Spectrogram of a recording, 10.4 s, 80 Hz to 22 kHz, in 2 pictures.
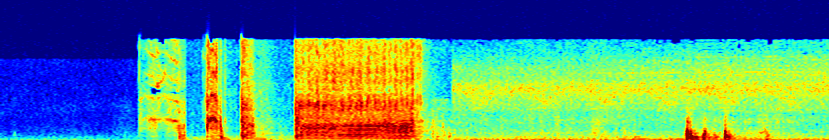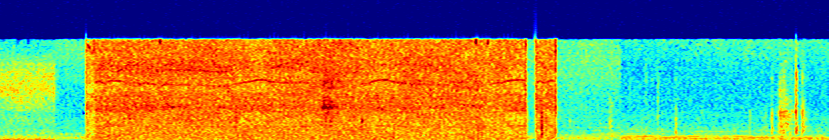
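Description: Cordless drill working in wooden boards in several short, cut-together runs; the longest and loudest is a steady run of about three seconds from just before six seconds in, as a twist bit bores through a thick stacked 2x8 beam.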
